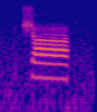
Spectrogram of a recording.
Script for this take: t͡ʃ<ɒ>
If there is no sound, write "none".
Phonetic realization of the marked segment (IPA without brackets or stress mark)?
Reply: ɒ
